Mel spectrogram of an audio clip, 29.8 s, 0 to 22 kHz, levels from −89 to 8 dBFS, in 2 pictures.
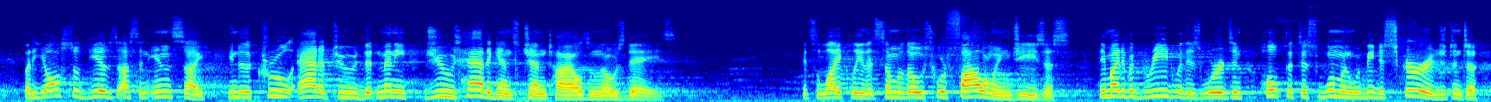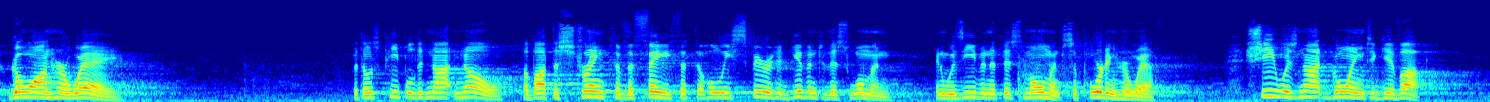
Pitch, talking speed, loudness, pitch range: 190 Hz, 175 wpm, -25 LUFS, 165-210 Hz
